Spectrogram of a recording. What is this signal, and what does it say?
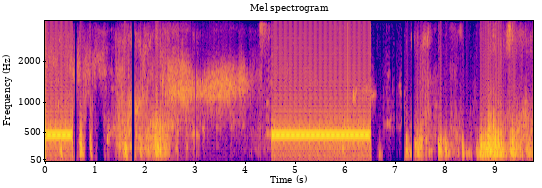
Ringback tone (North America), 440 + 480 Hz.
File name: out- - - - - .54594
